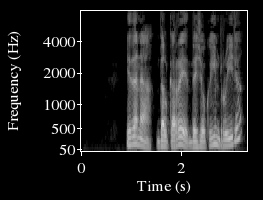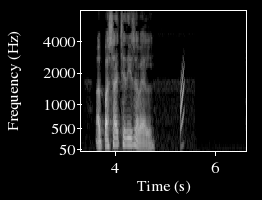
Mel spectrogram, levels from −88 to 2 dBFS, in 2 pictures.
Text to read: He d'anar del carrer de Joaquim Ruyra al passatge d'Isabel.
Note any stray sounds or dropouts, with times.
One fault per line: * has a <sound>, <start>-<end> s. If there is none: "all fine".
* has a chirp, 5.3-5.4 s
